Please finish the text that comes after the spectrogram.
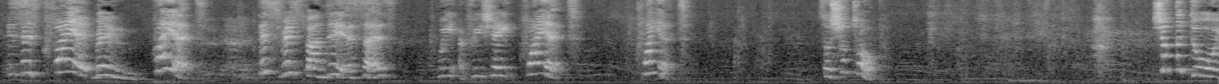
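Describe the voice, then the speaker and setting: A woman's voice: high voice, a bit bright, heavily acted. A woman playing an irritable, aggrieved middle-aged wife in a live comic monologue, complaining indignantly. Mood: irritated, snappish. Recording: roomy live event, distant mic.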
